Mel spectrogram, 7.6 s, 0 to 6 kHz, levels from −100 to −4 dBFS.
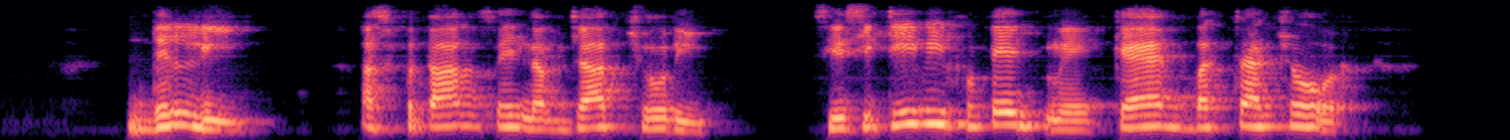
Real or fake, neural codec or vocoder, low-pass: fake; codec, 16 kHz, 4 kbps, FunCodec, trained on LibriTTS, 50 frames a second; 5.4 kHz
